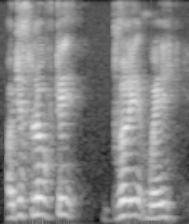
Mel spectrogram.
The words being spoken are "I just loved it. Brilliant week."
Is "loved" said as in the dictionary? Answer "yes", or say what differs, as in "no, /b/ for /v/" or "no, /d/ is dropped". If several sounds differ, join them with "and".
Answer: yes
